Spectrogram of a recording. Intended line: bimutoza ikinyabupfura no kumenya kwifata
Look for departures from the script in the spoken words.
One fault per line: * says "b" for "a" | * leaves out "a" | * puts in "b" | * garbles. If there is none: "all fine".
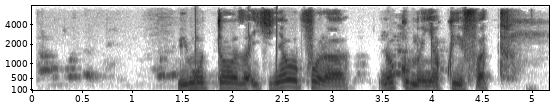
all fine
